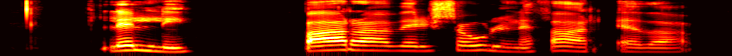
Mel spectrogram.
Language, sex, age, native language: Icelandic, female, 15, Icelandic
